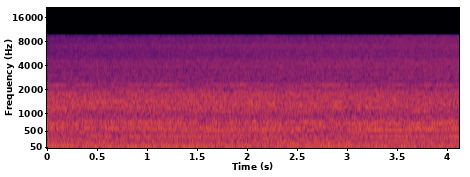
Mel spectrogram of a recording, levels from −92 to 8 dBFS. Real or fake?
real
